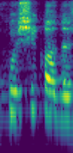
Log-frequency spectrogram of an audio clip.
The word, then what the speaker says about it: 코시컨트: 자, 발음 코시컨트.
